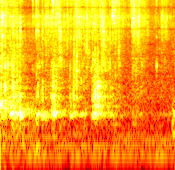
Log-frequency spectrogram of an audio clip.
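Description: Water gushes from a tap into a jug being washed, a close, steady pouring flow with slight gurgling rises over nearly three seconds, no voices.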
